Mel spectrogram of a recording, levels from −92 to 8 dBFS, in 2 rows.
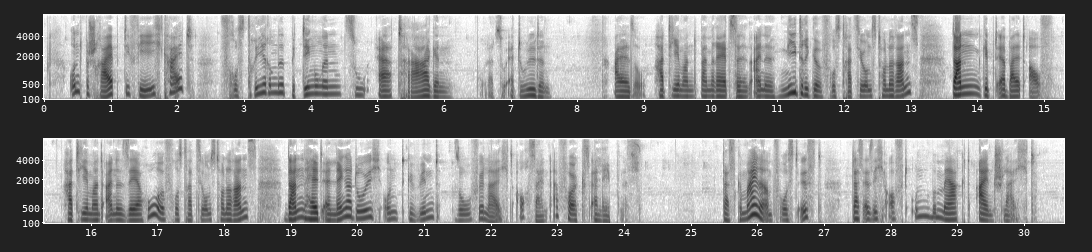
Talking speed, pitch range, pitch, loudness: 105 wpm, 150-195 Hz, 165 Hz, -23 LUFS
